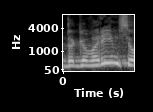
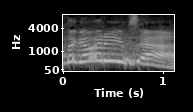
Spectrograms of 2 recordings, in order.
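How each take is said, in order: First: It is said quietly and timidly. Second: It is said loudly and joyfully. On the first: "так скромно, тихонько" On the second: "Он еще радостнее"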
